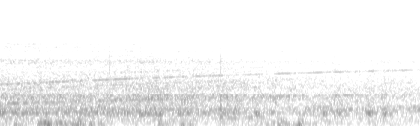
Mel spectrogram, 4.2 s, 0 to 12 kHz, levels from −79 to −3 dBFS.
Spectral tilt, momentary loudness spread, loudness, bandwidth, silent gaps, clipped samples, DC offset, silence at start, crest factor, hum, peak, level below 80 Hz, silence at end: -6 dB/octave; 5 LU; -57 LUFS; 10.5 kHz; none; under 0.1%; under 0.1%; 0 s; 16 dB; none; -40 dBFS; -66 dBFS; 0 s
